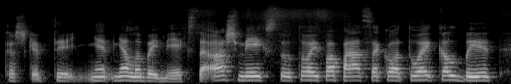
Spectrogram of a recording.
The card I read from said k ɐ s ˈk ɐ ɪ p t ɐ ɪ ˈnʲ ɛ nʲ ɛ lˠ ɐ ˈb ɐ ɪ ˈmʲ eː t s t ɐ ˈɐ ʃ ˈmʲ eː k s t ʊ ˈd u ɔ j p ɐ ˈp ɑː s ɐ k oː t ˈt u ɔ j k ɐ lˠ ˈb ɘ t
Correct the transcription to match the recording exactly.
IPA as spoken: k ɐ ʃ ˈk ɐ ɪ p t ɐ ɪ ˈnʲ ɛ nʲ ɛ lˠ ɐ ˈb ɐ ɪ ˈmʲ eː k s t ɐ ˈɐ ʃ ˈmʲ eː k s t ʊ ˈt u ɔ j p ɐ ˈp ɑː s ɐ k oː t ˈt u ɔ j k ɐ lˠ ˈb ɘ t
